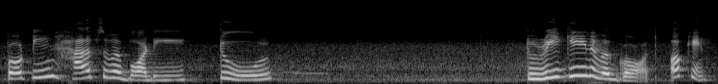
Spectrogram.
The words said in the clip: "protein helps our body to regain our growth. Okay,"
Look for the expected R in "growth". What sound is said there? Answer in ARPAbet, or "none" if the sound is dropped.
none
